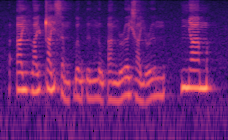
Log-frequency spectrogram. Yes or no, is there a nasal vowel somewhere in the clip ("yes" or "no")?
no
